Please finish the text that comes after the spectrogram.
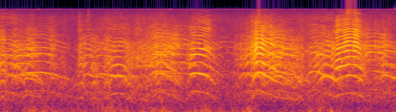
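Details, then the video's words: Gulls at a natural colony on an uninhabited island in the West Sea, recorded on site: repeated harsh, downward-curving mewing cries from several birds overlapping, with a steady wash of waves underneath. "갈매기소리 무인도"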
